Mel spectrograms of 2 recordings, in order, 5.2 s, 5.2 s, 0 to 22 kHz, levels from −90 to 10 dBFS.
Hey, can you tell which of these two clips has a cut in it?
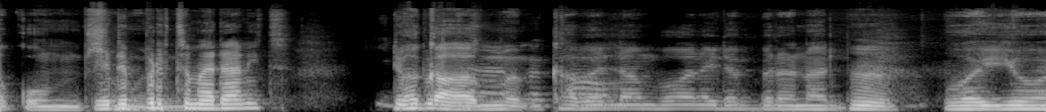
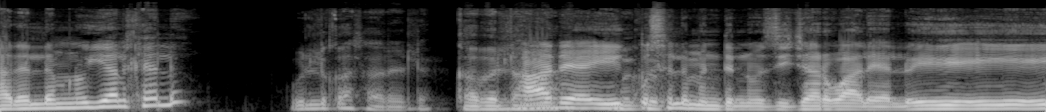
second; 1 cut; at 2.2 s

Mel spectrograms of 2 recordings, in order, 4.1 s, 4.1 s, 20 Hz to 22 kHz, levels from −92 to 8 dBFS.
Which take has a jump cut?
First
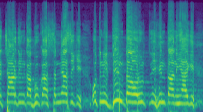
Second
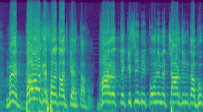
second; 1 cut; at 1.9 s

